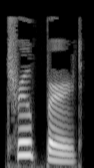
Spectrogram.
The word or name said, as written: troopbird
